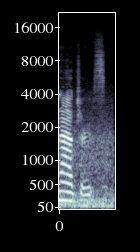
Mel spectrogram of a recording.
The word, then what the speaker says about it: Odgers: My name is Odgers, O-D-G-E-R-S. Kind of rhymes with Rogers.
